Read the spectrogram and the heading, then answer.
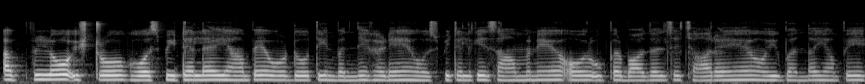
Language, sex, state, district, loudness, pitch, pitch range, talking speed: Hindi, female, Rajasthan, Jaipur, -18 LUFS, 200 Hz, 195-210 Hz, 195 wpm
